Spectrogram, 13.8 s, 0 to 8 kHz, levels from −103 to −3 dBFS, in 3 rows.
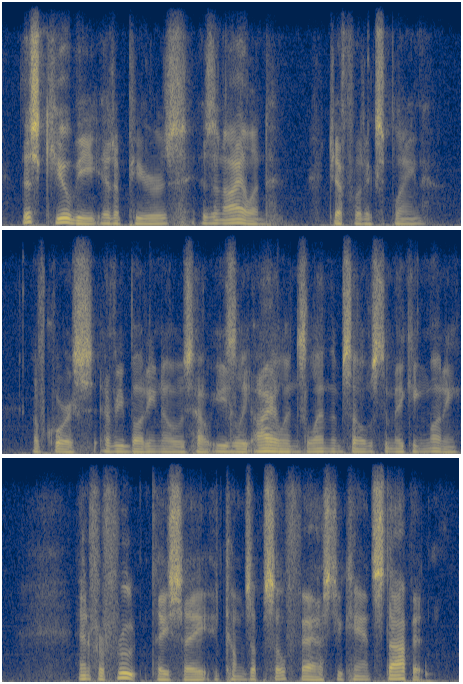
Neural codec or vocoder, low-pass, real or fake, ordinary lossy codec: none; 7.2 kHz; real; Opus, 16 kbps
